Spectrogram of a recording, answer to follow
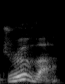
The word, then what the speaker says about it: Druva: heard of I hope I'm saying it right druva you got it right awesome what what's you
